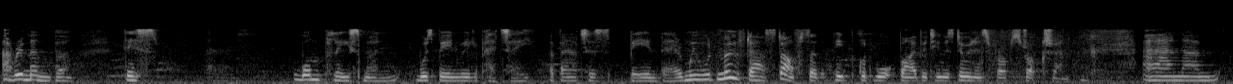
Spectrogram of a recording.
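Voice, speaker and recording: A woman's voice: lowish voice, normal speed, slight background noise. An older woman with a British accent reminisces in an interview, telling anecdotes reflectively and voicing what people said. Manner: anecdotal, reflective, acts out reported speech. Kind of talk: reminiscing in an oral history interview. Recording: dull, muffled lo-fi recording.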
